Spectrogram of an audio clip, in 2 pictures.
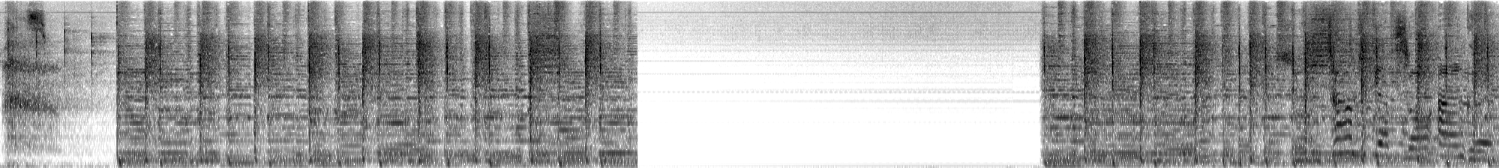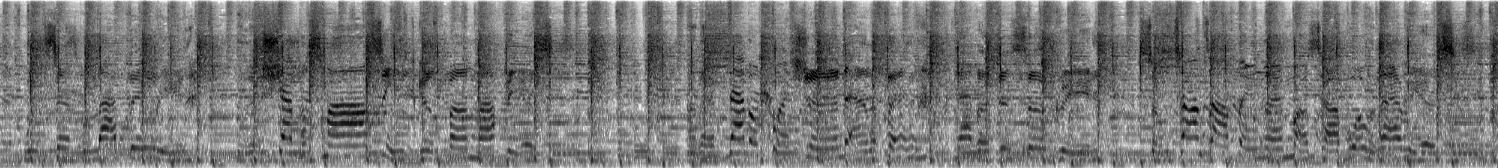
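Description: A pop song plays loud and full with a steady beat, cuts out into near silence for a few seconds, then comes back in and carries on to the end.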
